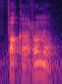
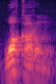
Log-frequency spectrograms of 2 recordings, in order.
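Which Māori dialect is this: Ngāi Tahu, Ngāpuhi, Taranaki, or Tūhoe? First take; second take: Tūhoe; Taranaki. First: The 'ng' sound is replaced by an 'n'. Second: The opening 'wh' is said as a plain 'w'. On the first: "If we were from Tūhoe" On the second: "And if we were from Taranaki?"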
